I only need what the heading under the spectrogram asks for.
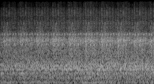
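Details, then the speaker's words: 2010 Honda Accord 3.5 at idle after spark plug and ignition coil replacement: an even, steady idle with a smooth hiss and no stumble; the misfire is gone and it sounds normal. "Whatever, it sounds pretty normal."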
